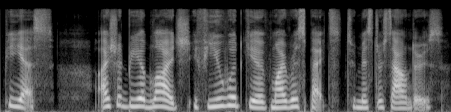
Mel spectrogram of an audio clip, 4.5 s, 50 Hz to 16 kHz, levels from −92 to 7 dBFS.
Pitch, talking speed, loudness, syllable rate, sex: 225 Hz, 185 wpm, -18 LUFS, 4.8 syllables/s, female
